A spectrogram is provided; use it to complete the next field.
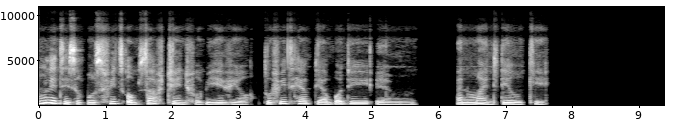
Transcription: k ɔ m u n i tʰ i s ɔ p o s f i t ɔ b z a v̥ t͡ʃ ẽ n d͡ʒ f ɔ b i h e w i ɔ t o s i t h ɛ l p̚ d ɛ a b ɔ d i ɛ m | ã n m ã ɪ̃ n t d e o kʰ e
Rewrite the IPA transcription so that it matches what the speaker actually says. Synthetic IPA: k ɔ m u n i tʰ i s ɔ p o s f i t ɔ b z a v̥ t͡ʃ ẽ n d͡ʒ f ɔ b i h e v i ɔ t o f i t h ɛ l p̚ d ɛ a b ɔ d i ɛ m | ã n m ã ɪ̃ n d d e o kʰ e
